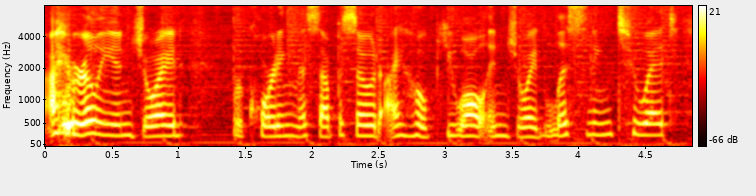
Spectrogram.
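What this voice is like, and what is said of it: Worn-out, nearly lost voice. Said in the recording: “I am officially chatted out. I don't know if you can hear it, but my voice is almost gone.”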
